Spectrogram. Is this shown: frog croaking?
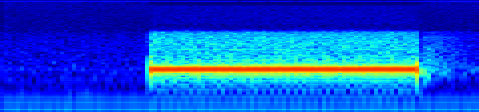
no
